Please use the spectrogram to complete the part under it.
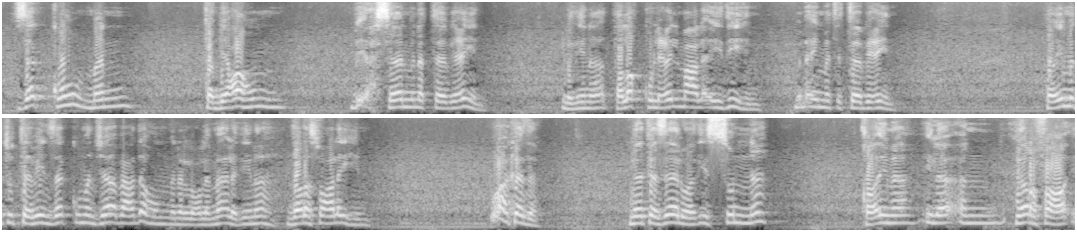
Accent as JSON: {"language": "Arabic", "country": "Egypt", "said": "وما أكثرهم في زماننا وفي بلدنا مصر للأسف"}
